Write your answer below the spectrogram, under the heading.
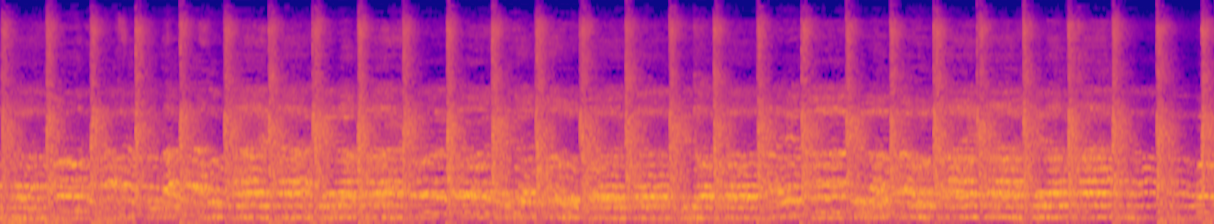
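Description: Men's circle zikr: a group of male voices chanting a Sufi dhikr in unison, over steady rhythmic hand-clapping at about three claps a second.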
